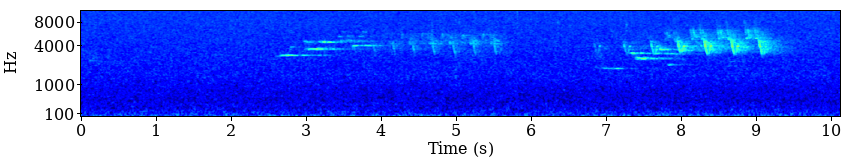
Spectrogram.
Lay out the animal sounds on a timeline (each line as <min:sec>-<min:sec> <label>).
0:02.7-0:04.1 Hermit Thrush (Catharus guttatus)
0:03.7-0:05.6 Ovenbird (Seiurus aurocapilla)
0:06.7-0:08.0 Hermit Thrush (Catharus guttatus)
0:07.1-0:09.5 Ovenbird (Seiurus aurocapilla)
